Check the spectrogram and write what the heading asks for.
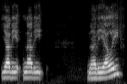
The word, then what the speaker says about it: Nadieli: And Nadiel, where you come, Nadieli, did I pronounce it correctly? Yeah, that's correct.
